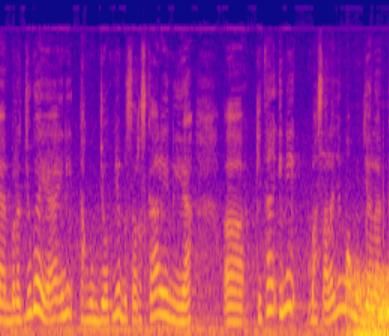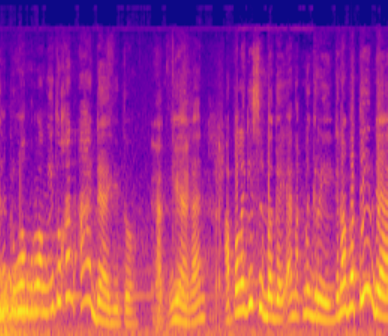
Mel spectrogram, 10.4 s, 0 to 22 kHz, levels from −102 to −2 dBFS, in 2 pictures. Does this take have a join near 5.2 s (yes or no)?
yes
